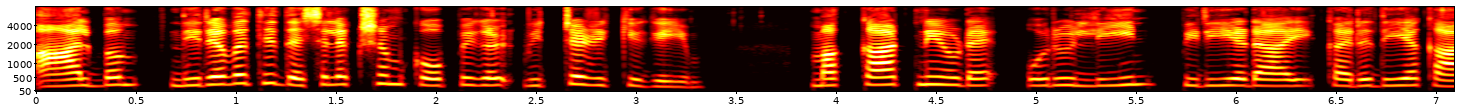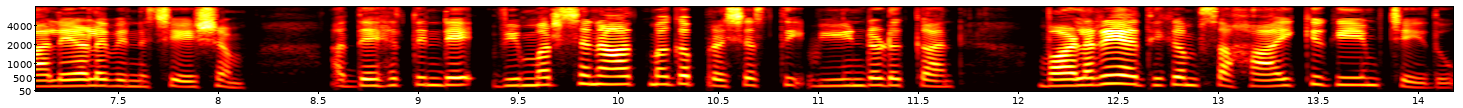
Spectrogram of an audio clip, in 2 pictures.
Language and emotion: Malayalam, neutral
